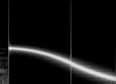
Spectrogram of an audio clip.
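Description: Cartoon falling-whistle sound effect: a single pure tone that starts with a click and glides smoothly down from high to low pitch, with a faint click partway through.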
